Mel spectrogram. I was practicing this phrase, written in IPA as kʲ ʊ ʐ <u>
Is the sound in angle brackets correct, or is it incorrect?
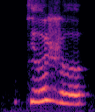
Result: incorrect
